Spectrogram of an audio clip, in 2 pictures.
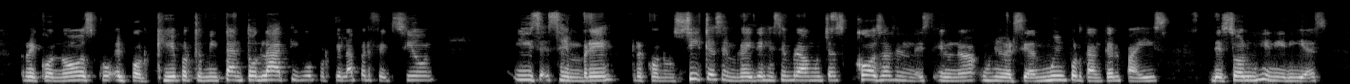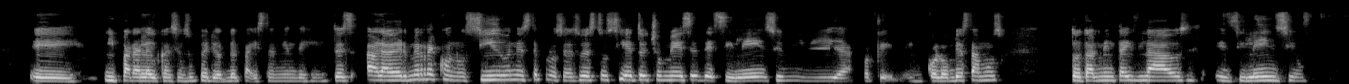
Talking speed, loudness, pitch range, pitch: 145 wpm, -19 LUFS, 170-200 Hz, 185 Hz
